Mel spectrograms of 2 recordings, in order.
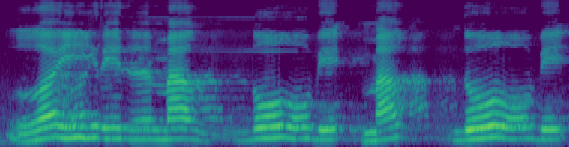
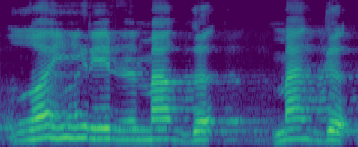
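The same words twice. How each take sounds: First: "Ghairil maghdubi" chanted very slowly, the gh smooth with no bounce; correct Quran chant. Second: "Ghairil mag-" chanted slowly with the gh bounced like a qalqalah letter; wrong bounced gh. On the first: Teacher chants the correct recitation for the students. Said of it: "karena ini bukan huruf kokolah". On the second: Teacher chants the wrong bounced reading of maghdubi. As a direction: bounce the gh, the mistake to avoid. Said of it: "Nah, jangan sampai di mag". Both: Shown as a demonstration.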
